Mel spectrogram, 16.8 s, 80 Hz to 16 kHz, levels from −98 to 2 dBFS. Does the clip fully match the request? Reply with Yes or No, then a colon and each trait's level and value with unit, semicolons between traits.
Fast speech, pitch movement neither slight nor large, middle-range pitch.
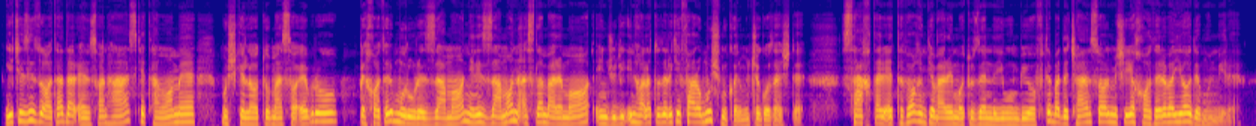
Yes: fast, 175 wpm; average, 4.6 semitones; medium, 165 Hz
